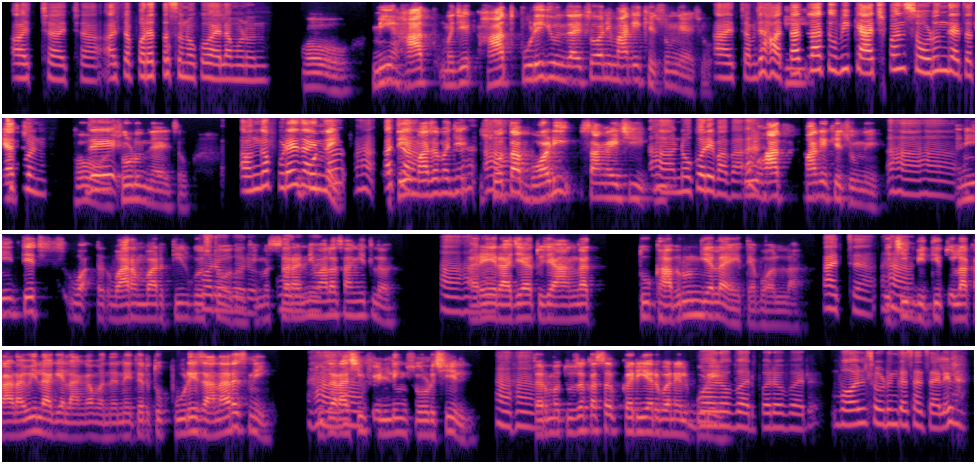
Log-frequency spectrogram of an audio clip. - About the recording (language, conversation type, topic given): Marathi, podcast, भीतीवर मात करायची असेल तर तुम्ही काय करता?
- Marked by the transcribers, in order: tapping; chuckle; chuckle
